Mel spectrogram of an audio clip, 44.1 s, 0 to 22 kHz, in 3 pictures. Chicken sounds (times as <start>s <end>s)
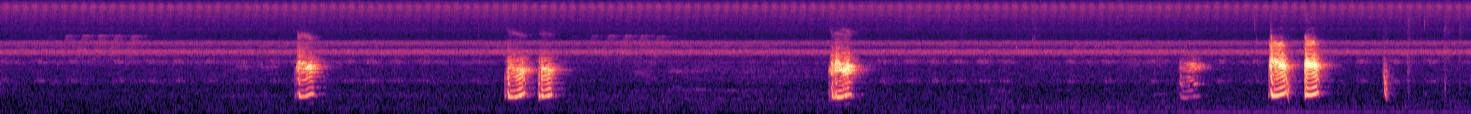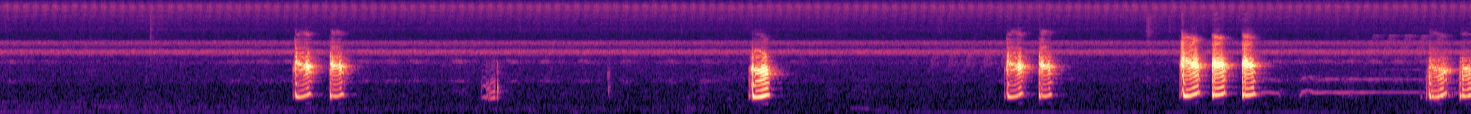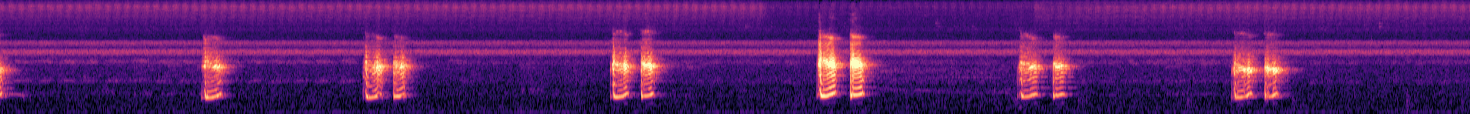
27.2s 29.7s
